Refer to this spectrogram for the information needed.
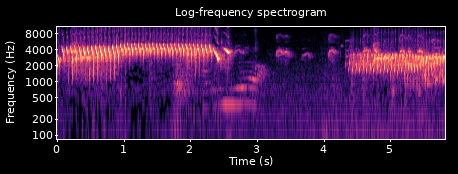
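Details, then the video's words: Canary singing a training lesson for young canaries: a fast, even trill held for over two seconds, a few scattered chirps and short notes after a pause, then another steady rapid trill at a slightly lower pitch. "Canary Singing - lesson 16"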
